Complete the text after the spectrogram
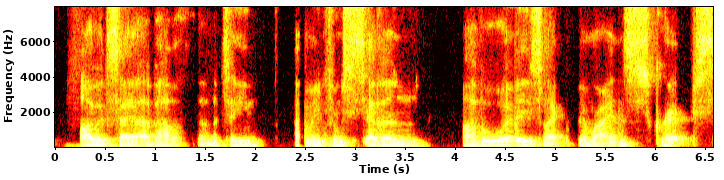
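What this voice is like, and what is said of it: Croaky, husky, partly lost voice. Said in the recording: “he was a bit croaky voiced after a night at his premiere ... I've just lost my voice a little bit ... a cool Hollywood husky voice”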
